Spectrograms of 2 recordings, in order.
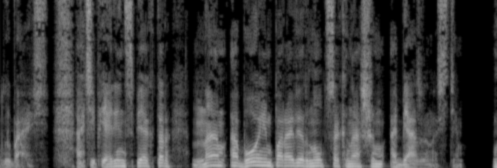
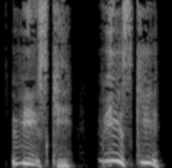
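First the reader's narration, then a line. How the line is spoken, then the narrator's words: Hoarse rasp. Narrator (Russian): прохрипел он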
